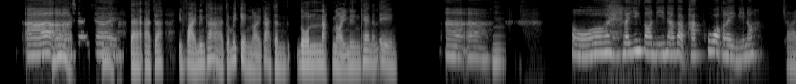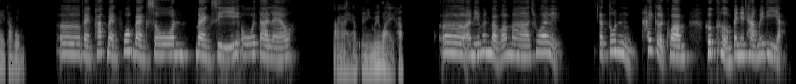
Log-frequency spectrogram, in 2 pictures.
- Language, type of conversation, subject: Thai, unstructured, คุณเคยรู้สึกเหงาหรือเศร้าจากการใช้โซเชียลมีเดียไหม?
- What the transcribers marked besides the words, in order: none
